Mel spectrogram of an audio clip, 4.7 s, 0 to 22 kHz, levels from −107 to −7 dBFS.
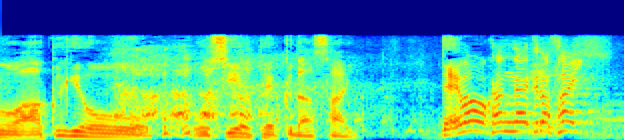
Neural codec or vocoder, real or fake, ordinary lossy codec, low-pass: none; real; none; none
